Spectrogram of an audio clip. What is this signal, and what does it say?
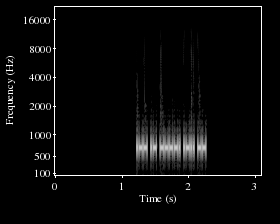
Morse code, heard as a keyed tone, about 69 wpm, 700 Hz. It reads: WA9LM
